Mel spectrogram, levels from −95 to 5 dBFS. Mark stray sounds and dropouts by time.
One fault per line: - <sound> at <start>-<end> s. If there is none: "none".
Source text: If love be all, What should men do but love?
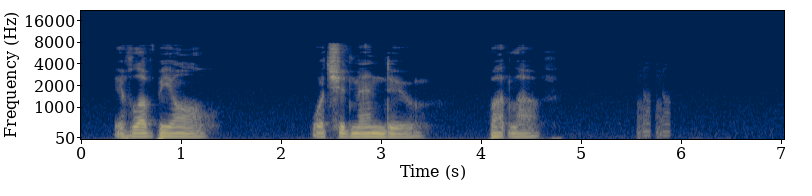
- laugh at 5.6-5.9 s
